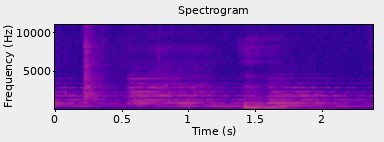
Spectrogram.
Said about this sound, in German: so, meine Lieben, was ihr hier gerade hört, sind die Kirchenglocken aus Guldenthal, denn da sind wir heute.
